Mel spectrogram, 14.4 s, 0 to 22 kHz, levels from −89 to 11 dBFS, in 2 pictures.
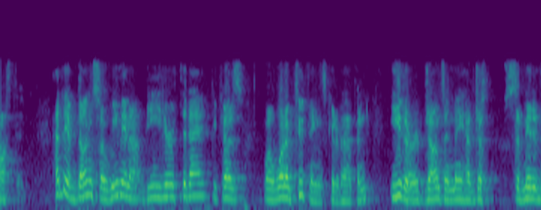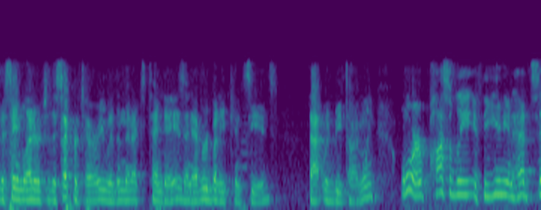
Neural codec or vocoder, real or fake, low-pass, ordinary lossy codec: vocoder, 44.1 kHz, 128 mel bands, Pupu-Vocoder; fake; 7.2 kHz; Opus, 32 kbps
